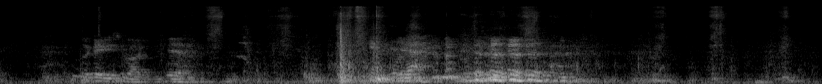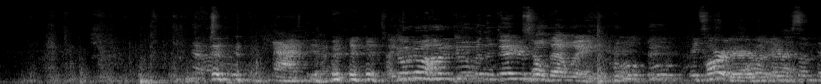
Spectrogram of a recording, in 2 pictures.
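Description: Adults talk nearby.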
